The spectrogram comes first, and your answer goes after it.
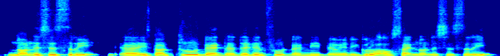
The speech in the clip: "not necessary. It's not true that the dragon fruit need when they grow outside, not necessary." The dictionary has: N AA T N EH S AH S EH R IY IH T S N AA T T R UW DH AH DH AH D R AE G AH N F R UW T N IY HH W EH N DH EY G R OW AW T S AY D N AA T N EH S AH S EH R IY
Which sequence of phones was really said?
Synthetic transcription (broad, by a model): N AA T N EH S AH S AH R IY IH T S N AA T T R UW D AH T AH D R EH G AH N F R UW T N IY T W EH N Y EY G R OW AW T S AY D N AA T N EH S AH S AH R IY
